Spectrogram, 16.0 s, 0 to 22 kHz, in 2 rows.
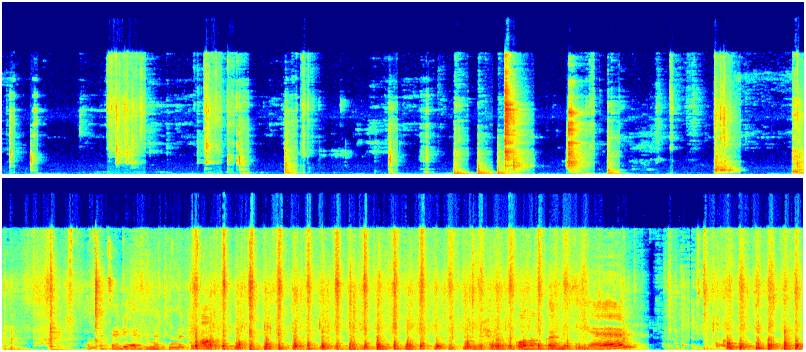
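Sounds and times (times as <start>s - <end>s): salt rustling on olives: 8.0s - 16.0s.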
